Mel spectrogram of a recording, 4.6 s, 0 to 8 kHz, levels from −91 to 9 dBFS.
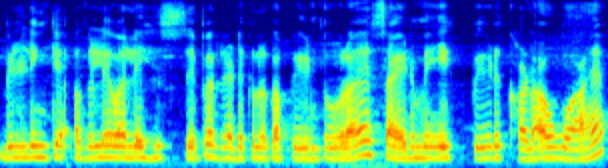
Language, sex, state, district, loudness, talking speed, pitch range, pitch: Hindi, female, Chhattisgarh, Balrampur, -18 LUFS, 275 wpm, 185-205 Hz, 195 Hz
